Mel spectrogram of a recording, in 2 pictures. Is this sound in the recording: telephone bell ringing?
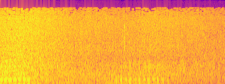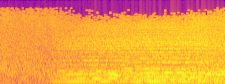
no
